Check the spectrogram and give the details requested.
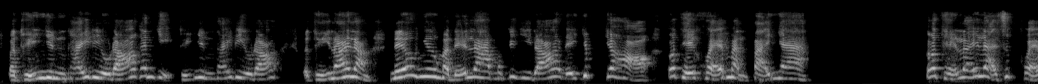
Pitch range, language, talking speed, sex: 260-370 Hz, Vietnamese, 250 wpm, female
